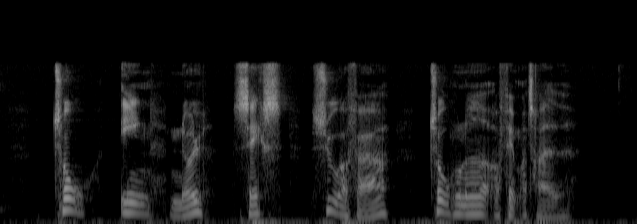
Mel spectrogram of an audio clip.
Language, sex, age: Danish, male, 55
